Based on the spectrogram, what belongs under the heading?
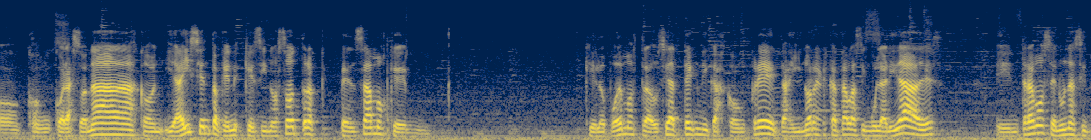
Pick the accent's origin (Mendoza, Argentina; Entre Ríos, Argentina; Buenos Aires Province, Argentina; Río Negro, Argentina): Buenos Aires Province, Argentina; Bahía Blanca; las personas que somos de Bahía Blanca no nos hemos mojado con el agua de la bahía.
